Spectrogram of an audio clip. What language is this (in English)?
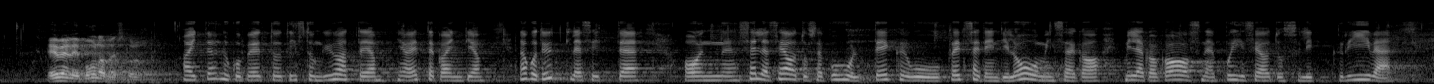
Estonian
